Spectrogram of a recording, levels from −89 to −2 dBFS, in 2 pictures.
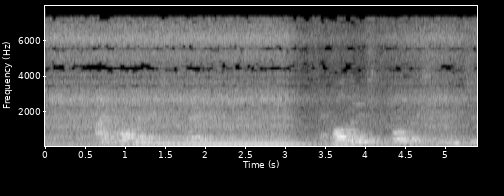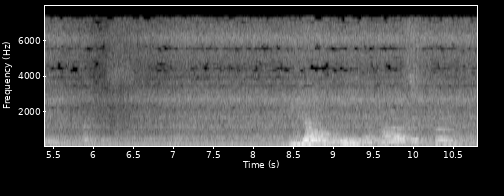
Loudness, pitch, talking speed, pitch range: -19 LUFS, 190 Hz, 105 wpm, 155-195 Hz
